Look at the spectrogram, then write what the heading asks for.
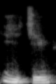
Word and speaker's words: I Ching: Some people, the old way spell is this one, but I Ching, okay, but you should pronounce it I Ching, and in today you call it I Ching, and then another way to call it is the Book of Changes.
